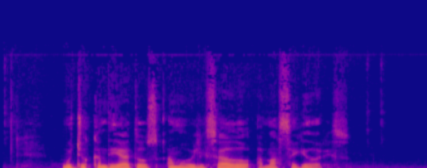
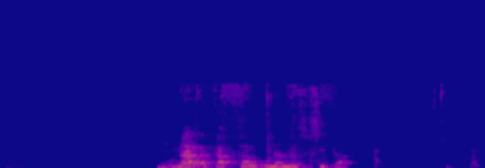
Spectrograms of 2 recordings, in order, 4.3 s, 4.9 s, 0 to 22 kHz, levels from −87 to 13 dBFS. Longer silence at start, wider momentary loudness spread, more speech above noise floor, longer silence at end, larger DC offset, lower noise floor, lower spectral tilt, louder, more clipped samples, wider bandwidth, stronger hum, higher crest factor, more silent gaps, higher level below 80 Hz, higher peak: second, 0.65 s vs 1.55 s; second, 9 LU vs 16 LU; second, 40 dB vs over 45 dB; first, 0.8 s vs 0.1 s; neither; second, -68 dBFS vs under -90 dBFS; first, -6.5 dB/octave vs -4.5 dB/octave; first, -28 LUFS vs -45 LUFS; neither; first, 15.5 kHz vs 11.5 kHz; neither; about the same, 18 dB vs 22 dB; neither; first, -62 dBFS vs under -90 dBFS; first, -12 dBFS vs -26 dBFS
